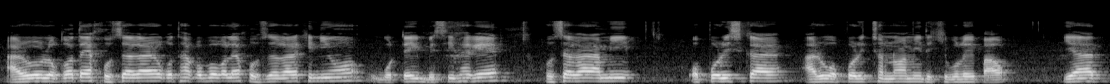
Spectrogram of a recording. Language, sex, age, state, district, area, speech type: Assamese, male, 60+, Assam, Morigaon, rural, spontaneous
